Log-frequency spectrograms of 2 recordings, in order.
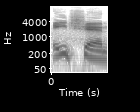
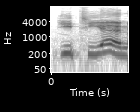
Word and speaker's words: Achane: and his name is I guess we pronounce this Achane now, you know, formerly what we thought was Etienne, I guess it's Achane now, so I guess I'm calling him Achane.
